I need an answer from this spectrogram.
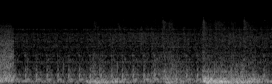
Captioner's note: pump vibrating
